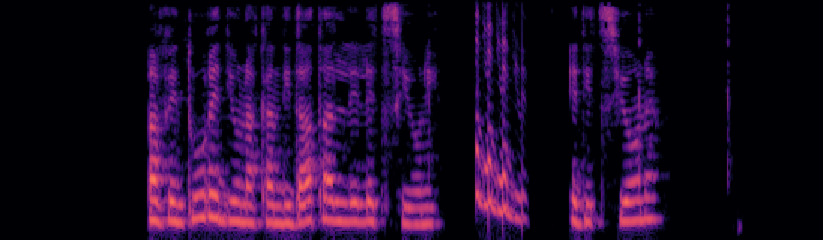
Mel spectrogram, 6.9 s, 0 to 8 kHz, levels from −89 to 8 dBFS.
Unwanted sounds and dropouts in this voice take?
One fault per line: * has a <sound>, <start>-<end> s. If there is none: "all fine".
* has a chirp, 4.0-4.4 s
